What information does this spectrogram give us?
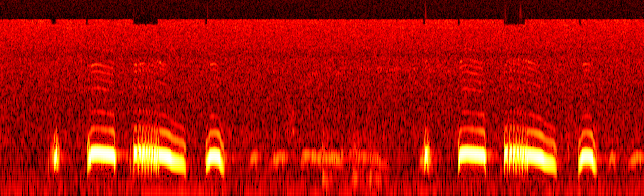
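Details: Spotted dove call used as a lure for wild doves: two phrases of soft mellow coos, each a brief note then three drawn-out hollow coos, the longest falling at the end, with faint low murmuring between phrases.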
